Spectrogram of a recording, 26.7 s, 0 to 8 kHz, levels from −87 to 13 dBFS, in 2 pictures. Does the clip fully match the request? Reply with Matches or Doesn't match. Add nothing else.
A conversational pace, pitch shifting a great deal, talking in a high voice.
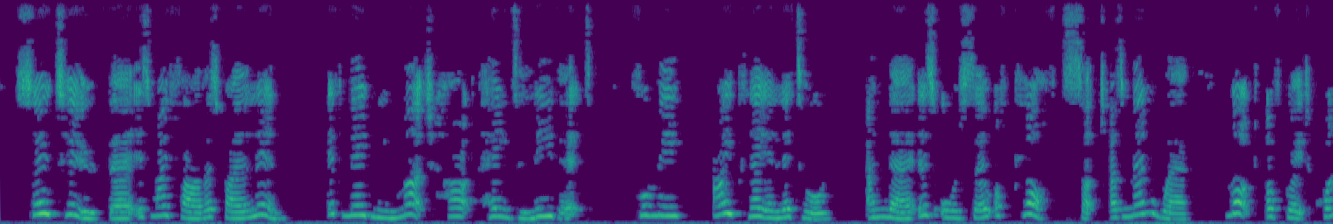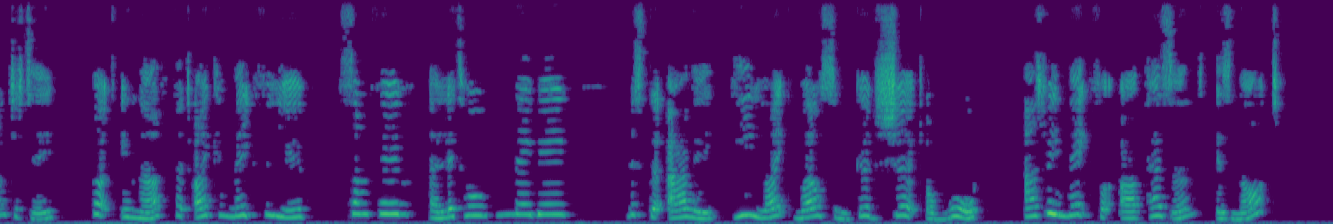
Matches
